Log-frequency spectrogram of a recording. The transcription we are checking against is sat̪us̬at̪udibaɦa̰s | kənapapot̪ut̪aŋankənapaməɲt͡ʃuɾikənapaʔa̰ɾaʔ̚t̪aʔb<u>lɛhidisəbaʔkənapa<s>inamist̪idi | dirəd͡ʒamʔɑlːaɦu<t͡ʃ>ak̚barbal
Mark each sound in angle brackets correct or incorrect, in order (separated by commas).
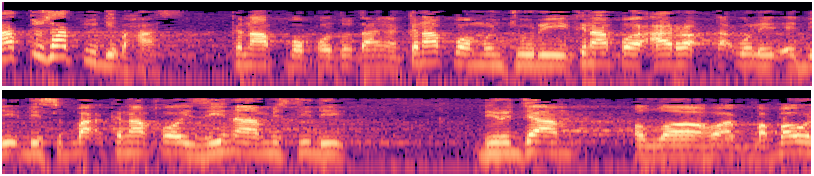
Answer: incorrect, incorrect, incorrect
